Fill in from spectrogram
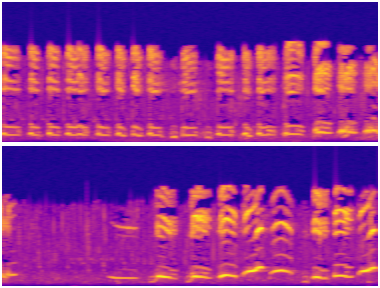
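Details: White-rumped shama song from a masteran training compilation for captive birds: rapid run of clipped, repeated two-note phrases, a pause, then loud upslurred and arched whistles with high overtones.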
